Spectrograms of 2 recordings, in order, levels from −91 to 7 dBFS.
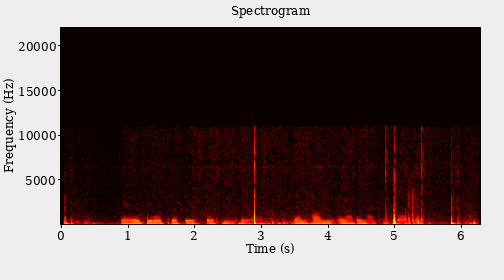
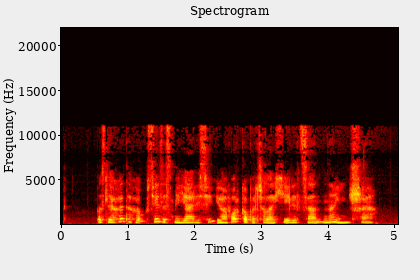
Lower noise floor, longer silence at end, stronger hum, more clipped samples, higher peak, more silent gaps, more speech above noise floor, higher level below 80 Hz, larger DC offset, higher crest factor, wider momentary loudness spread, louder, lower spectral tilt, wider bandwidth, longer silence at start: about the same, -59 dBFS vs -56 dBFS; second, 0.05 s vs 0.3 s; neither; neither; about the same, -2 dBFS vs -4 dBFS; neither; second, 28 dB vs 32 dB; first, -40 dBFS vs -62 dBFS; neither; first, 30 dB vs 20 dB; first, 19 LU vs 7 LU; second, -34 LUFS vs -24 LUFS; first, -9 dB/octave vs -4 dB/octave; about the same, 11.5 kHz vs 11.5 kHz; second, 0.05 s vs 0.55 s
